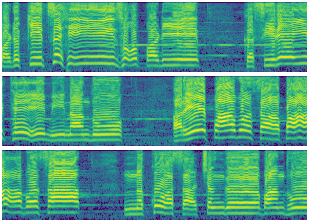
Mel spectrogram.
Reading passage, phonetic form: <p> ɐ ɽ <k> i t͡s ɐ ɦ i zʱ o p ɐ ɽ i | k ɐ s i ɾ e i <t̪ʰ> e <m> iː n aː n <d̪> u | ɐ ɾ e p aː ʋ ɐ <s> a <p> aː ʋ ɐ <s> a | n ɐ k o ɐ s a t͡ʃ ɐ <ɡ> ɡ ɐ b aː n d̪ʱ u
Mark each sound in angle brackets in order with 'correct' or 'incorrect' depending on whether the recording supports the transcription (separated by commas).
correct, correct, correct, correct, correct, correct, correct, correct, incorrect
